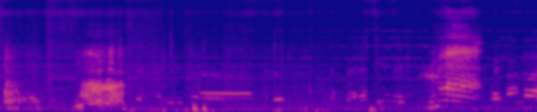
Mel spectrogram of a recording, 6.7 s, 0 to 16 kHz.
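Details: Sheep at Selanjam Farm in Cokro, Grabag, filmed on 24 May 2022 during a health check: two wavering, harmonic bleats, one near the start and another near the end, mixed with people talking and background music.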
